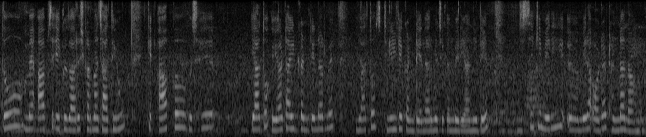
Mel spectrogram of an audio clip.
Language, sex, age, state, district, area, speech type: Urdu, female, 18-30, Uttar Pradesh, Aligarh, urban, spontaneous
